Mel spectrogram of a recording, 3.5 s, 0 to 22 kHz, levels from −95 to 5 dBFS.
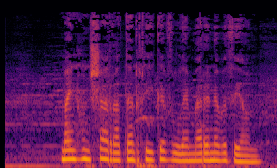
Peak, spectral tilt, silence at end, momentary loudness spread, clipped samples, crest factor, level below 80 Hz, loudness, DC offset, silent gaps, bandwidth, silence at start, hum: -8 dBFS; -6.5 dB/octave; 0 s; 22 LU; under 0.1%; 14 dB; -42 dBFS; -22 LUFS; under 0.1%; none; 16 kHz; 0.05 s; none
